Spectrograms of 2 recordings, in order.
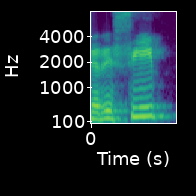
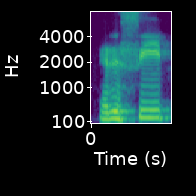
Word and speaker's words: receipt: just have to and receipt is wrong receipt is right P is silent and it's raspberry it's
